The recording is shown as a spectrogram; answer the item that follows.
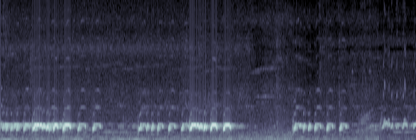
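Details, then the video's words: Local zebra dove song used to stir quiet doves to sing: repeated short phrases of quick trilled coos, each ending in spaced staccato notes, over a faint low hum. "Perkutut Lokal Gacor Suara Paling Ampuh Untuk Pancingan Burung Perkutut Agar Bunyi"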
